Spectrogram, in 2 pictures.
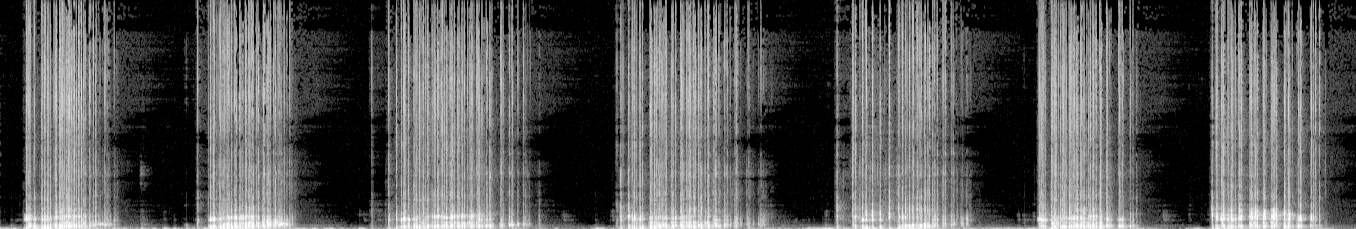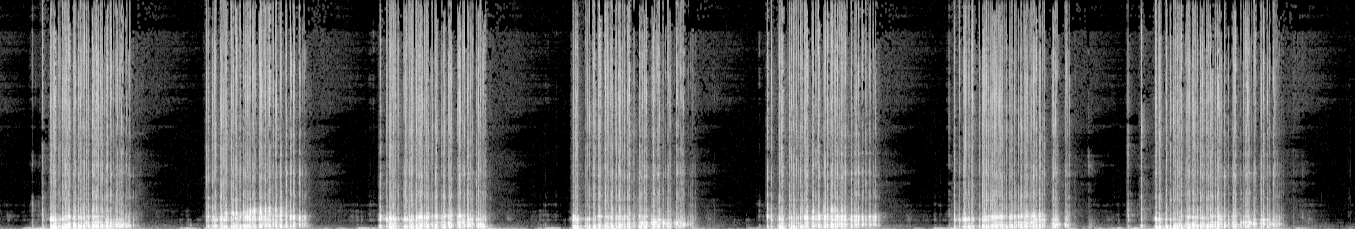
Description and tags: Playing with the comb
